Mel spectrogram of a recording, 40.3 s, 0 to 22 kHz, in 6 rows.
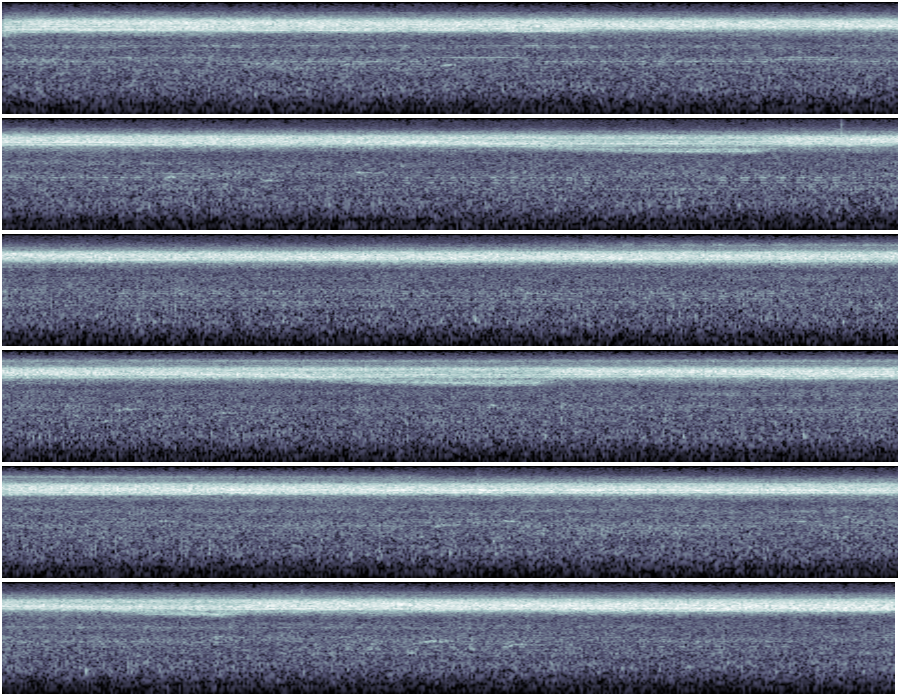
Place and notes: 種瓜路, 桃米里草楠 - Sound of water and Cicada
Cicada sounds, Sound of water
Zoom H2n MS+XY
Nantou County, Taiwan, May 2016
